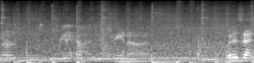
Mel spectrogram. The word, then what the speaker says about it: Trianon: So how do you pronounce the name of your company? Trianon.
